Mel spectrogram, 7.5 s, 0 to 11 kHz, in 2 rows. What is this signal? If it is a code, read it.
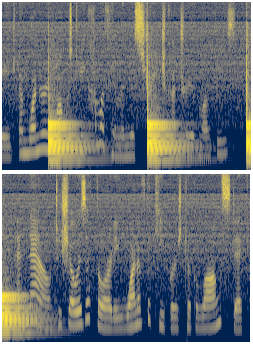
Clock strike, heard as a bell, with room echo and speech in English. 3. Three o'clock.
